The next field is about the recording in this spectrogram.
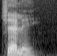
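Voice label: "jelly", British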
